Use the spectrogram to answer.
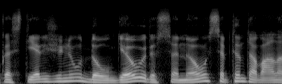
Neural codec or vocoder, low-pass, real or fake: autoencoder, 48 kHz, 32 numbers a frame, DAC-VAE, trained on Japanese speech; 14.4 kHz; fake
